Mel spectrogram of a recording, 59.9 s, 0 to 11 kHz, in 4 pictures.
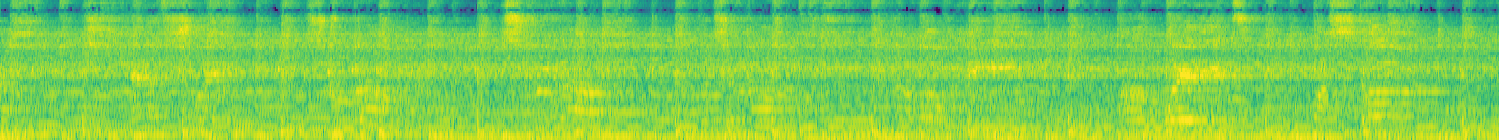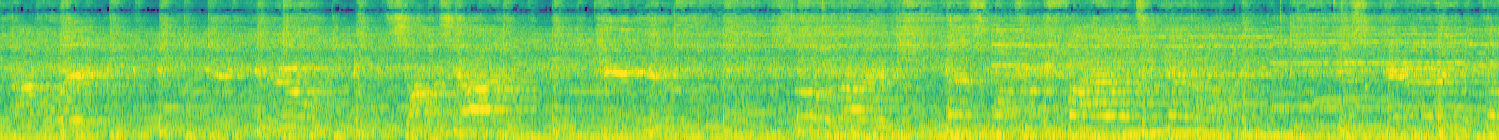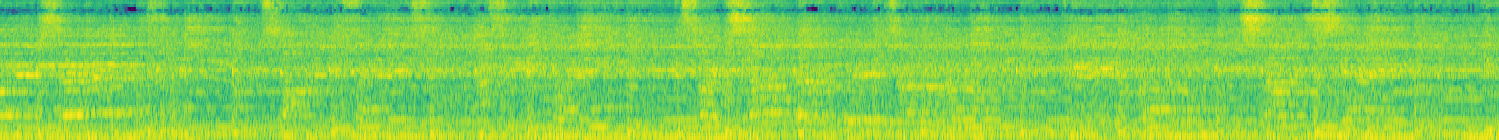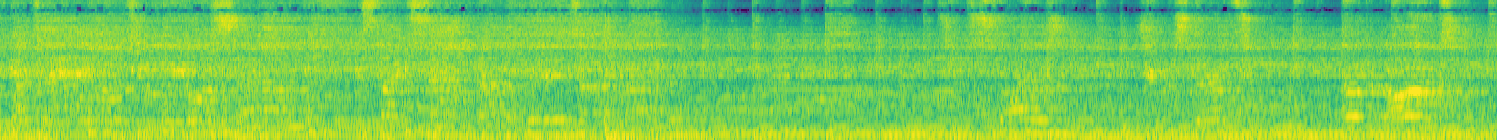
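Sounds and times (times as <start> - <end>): male lead vocal singing: 0.0 - 52.0, 54.3 - 59.9
live rock band playing: 0.0 - 59.9.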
